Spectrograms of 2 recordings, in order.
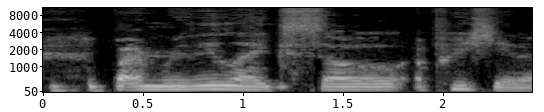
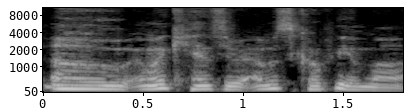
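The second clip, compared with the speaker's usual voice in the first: mocking put-on girl voice, louder; 5 dB louder than usual. Retelling how a girl made fun of her: mocking imitation of a girl. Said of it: "this girl is just, like, making fun of me".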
